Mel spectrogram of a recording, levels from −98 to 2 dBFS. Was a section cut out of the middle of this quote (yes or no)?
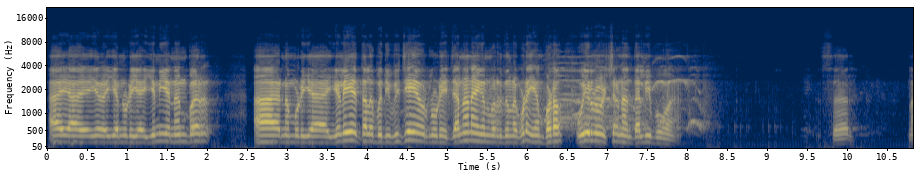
no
